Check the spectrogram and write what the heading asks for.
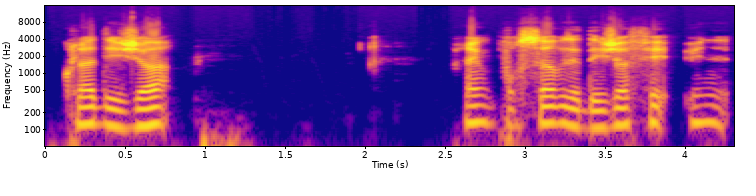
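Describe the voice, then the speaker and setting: A man's voice: medium pitch, level tone, unhurried, a bit bright. A man giving casual, chatty commentary on a game walkthrough, hesitant, with many fillers and restarts. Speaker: gameplay commentator.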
